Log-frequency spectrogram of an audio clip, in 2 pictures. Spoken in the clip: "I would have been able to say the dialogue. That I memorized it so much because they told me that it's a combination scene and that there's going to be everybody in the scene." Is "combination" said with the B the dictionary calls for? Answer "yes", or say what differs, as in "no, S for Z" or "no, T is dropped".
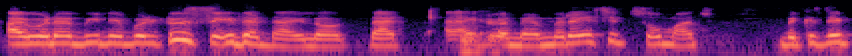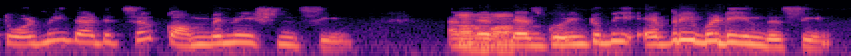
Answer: yes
